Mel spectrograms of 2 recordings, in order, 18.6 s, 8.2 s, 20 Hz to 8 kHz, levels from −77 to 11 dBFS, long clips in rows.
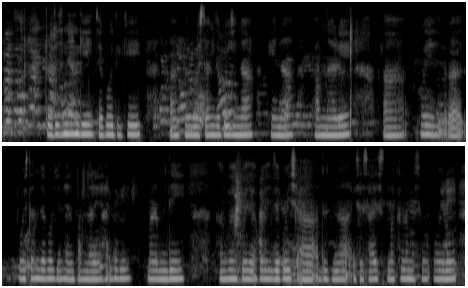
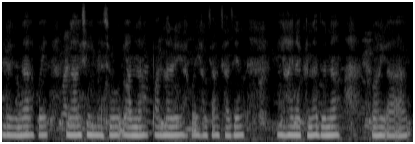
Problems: background sounds at intervals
